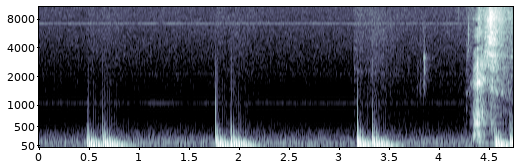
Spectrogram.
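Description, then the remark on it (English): A muffled heartbeat heard through a stethoscope: three deep, low double thumps at a steady, fairly slow pace that is slowing down, dull, then a brief rustle of movement at the end. “I'm going to listen to your heartbeat.”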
